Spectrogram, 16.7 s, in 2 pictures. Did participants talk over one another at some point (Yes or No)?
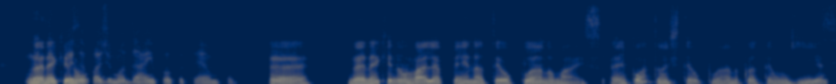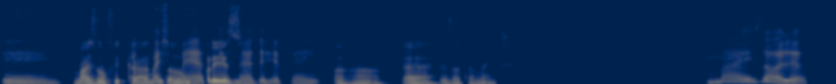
Yes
